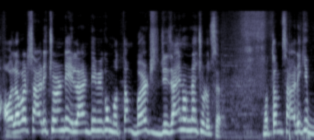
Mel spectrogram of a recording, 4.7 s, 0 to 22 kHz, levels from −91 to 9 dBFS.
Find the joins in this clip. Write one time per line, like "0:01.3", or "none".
none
